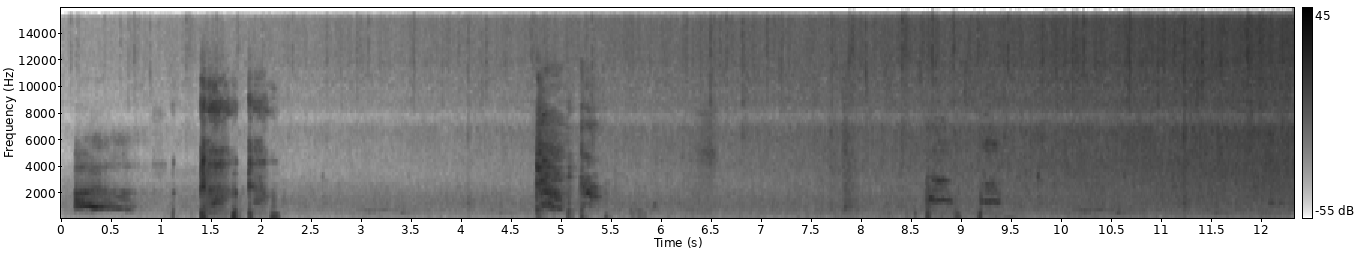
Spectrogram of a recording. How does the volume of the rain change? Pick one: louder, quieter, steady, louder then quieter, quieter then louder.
louder.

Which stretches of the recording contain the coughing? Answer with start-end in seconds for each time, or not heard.
0.1-2.2, 4.7-6.5, 8.5-9.7.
